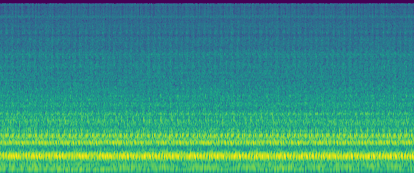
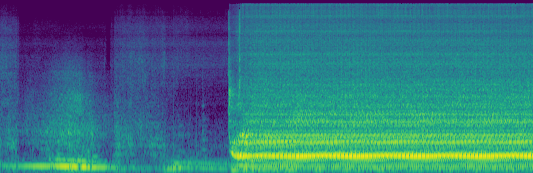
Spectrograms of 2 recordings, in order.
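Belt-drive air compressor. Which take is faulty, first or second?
first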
